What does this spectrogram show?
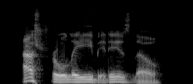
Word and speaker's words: Astrolabe: I thought it was Astrolade. Mis understood, mispronounced. Astrolabe.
